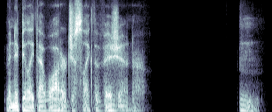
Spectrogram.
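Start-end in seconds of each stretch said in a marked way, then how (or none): 0.1-2.6 muttering under breath, lower and quieter. Playing a character looking at his hands, saying it under his breath. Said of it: "kind of under his breath say to himself".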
